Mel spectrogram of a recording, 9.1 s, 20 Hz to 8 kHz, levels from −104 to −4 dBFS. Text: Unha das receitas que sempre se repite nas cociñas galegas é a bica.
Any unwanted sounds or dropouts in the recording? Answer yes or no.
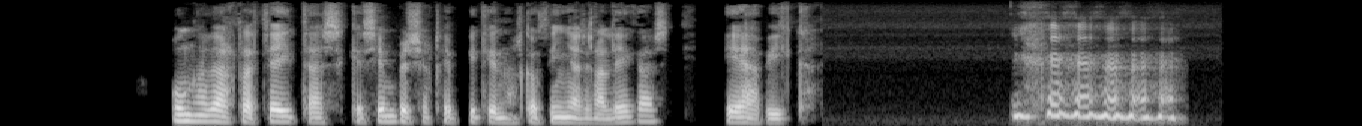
yes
